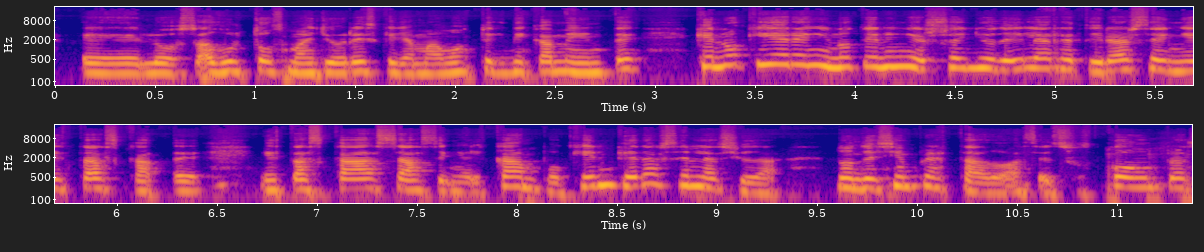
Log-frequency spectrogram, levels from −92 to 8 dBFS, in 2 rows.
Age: 50-69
